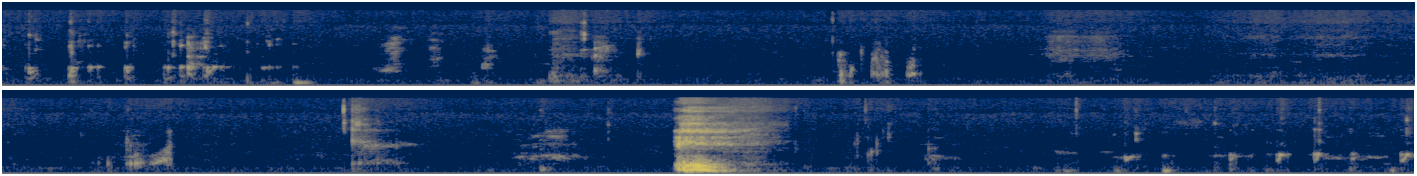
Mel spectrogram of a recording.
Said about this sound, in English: you're guzzling water over there like a fucking camel. All right? It's picking up on the mics. Get a straw.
